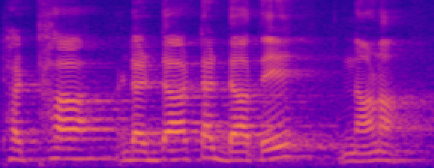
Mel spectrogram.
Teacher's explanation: जीभ का अगला हिस्सा नोक वाला उल्टा होके कोमल तालू नूं छूंदा है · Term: उल्ट जीभी अखर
